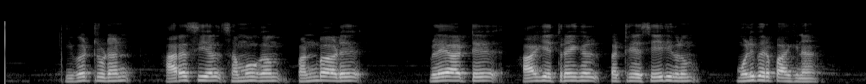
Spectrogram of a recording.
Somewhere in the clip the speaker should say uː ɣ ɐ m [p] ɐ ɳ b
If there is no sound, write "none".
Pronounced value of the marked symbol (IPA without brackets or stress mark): p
